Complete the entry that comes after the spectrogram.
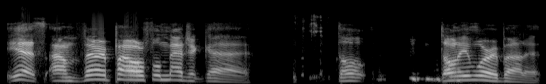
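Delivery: high, boastful kobold. Acted. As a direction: brag like a puffed-up kobold. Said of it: "the kobold voice is contagious".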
